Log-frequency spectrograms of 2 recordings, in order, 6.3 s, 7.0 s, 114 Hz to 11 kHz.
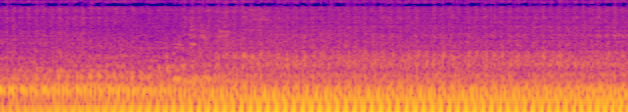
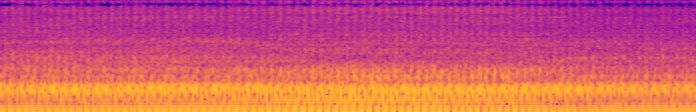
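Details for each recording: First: Eagle Talon with a 4G63 engine after timing work: a smooth, deep, steady four-cylinder idle with no misses, knocks or ticks. Timing is right and it starts easily, though an oil leak is found at the front of the engine. Normal idle. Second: 4G63 DSM at first start after repairs and a new exhaust gasket: even idle with a light, quick puffing tick about three per second on the exhaust note. An exhaust leak remains.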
